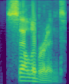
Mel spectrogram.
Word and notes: celebrant: American English

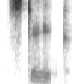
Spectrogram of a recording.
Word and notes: steak: Indian

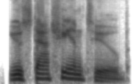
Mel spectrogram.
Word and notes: Eustachian tube: American English

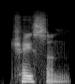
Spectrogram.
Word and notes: chasten: American English

